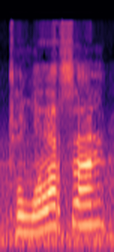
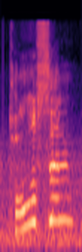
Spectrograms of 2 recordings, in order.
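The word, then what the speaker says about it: Tolleson: him off and total Lawson home I I don't know how to pronounce that no Tolson Tolson anyway at his aired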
